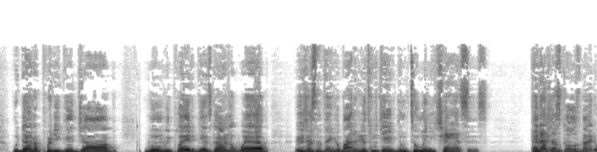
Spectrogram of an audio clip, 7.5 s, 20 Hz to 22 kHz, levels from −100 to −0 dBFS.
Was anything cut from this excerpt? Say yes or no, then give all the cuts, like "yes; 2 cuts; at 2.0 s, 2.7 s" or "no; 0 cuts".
yes; 2 cuts; at 3.6 s, 4.7 s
